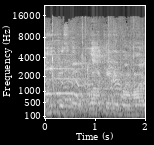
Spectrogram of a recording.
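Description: Speech: a man talking into a microphone, with other voices behind him.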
